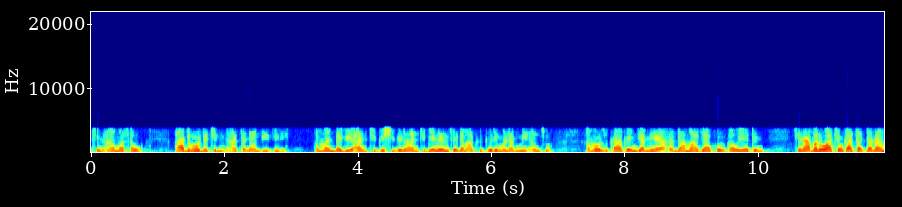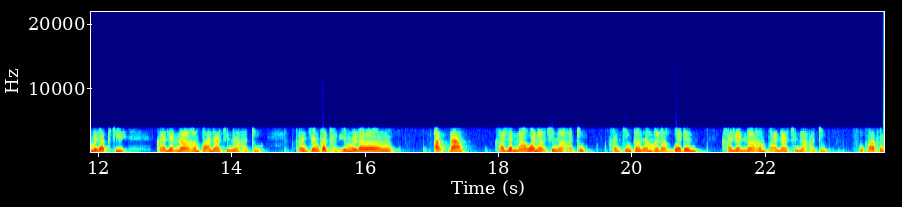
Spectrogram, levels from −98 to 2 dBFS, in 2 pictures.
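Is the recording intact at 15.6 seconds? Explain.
No. Lost AMR speech frames break the sound from 15.50 to 15.58 s: about 40 ms of missing data, which fits two 20 ms frames, is concealed by repeating the last pitch and vocal tract settings at falling gain, giving a brief dip and warble. Throughout, the AMR narrowband mobile codec at 7.4 kbps removes everything above 4 kHz and leaves the sound plainly buzzy and synthetic.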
